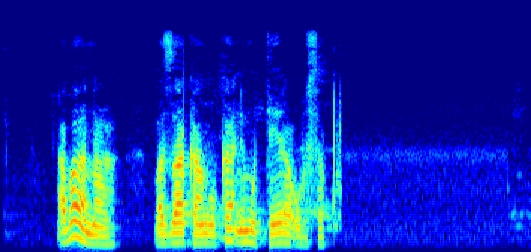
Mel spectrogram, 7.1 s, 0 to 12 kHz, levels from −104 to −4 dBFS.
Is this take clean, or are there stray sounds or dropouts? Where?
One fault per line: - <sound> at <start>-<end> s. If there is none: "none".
none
